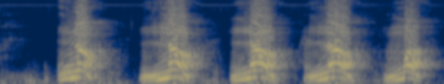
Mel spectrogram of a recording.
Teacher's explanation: ज्या वर्णाचा उच्चार नासिकेद्वारे म्हणजे नाकाद्वारे करतो त्यांना अनुनासिक म्हणतात.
